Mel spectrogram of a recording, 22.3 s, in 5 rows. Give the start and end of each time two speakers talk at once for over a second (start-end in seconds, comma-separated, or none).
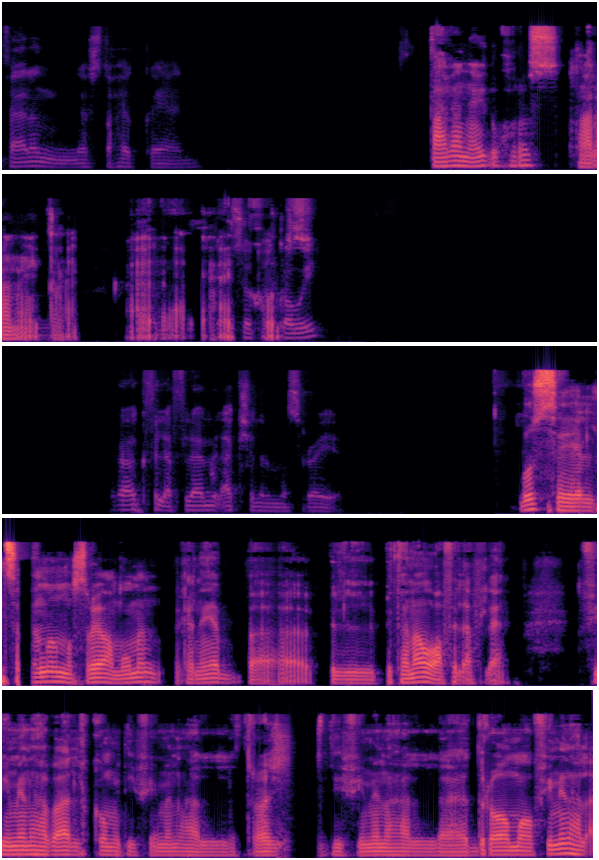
5.5-6.8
